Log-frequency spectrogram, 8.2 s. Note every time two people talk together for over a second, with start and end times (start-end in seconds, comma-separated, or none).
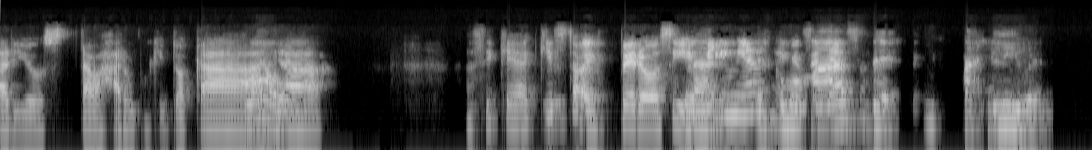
5.1-6.5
